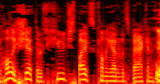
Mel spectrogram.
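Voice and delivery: ordinary talk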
